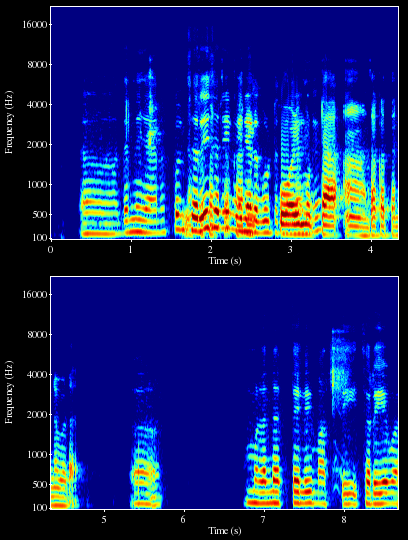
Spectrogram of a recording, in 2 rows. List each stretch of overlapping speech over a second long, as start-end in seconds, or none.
1.6-3.4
